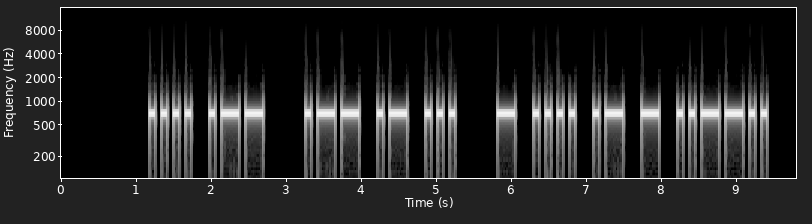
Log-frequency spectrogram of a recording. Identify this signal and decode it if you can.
Morse code, heard as a keyed tone, about 15 wpm, 700 Hz. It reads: HW WAS THAT?
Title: Sentences from Top 100 Words and Abbreviations 15wpm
